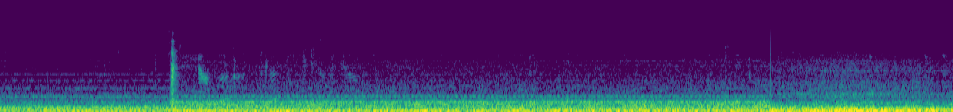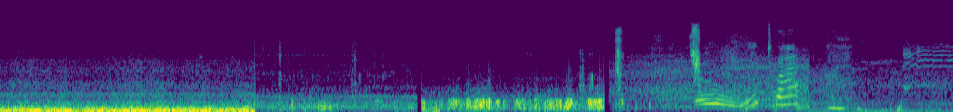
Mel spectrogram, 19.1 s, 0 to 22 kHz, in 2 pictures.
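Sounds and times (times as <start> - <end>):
steady low rumble: 0.0 - 16.2
faint steady hum: 0.9 - 7.9.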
